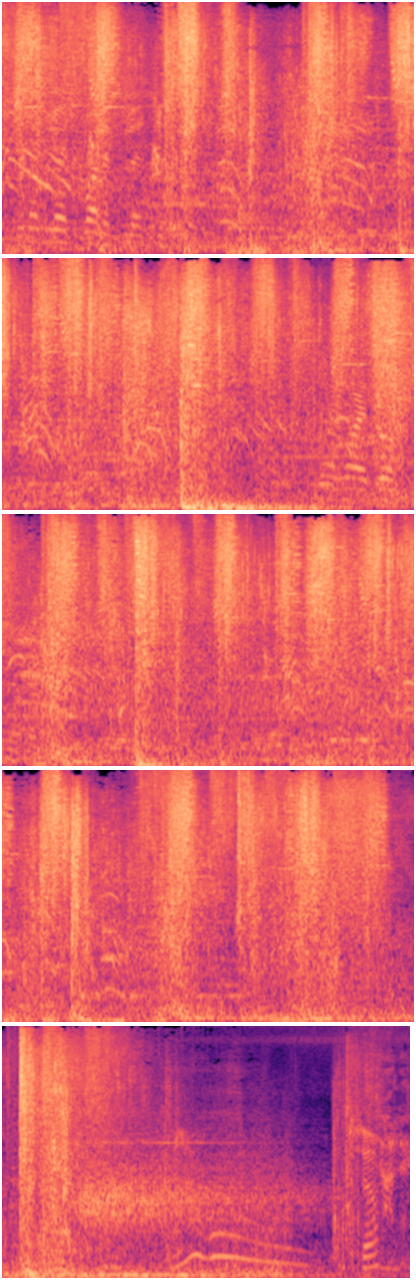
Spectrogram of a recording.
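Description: Fiery blasts boom and crackle in rapid bursts.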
